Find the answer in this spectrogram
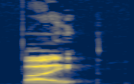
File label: goodbye, scots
